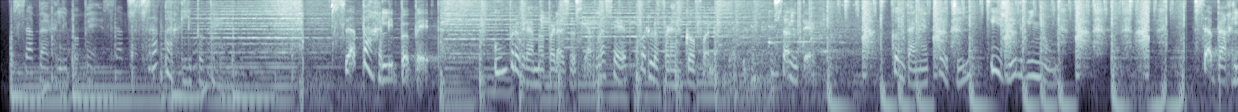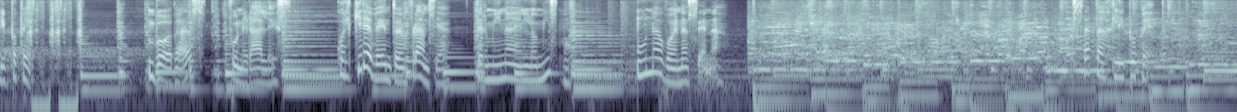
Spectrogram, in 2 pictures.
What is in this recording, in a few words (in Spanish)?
locutora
